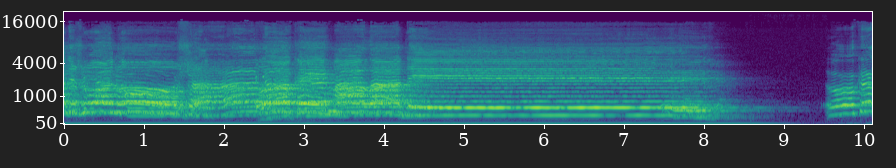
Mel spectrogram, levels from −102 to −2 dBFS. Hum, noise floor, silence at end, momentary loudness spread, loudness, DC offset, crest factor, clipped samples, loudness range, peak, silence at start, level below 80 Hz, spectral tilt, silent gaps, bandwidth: none; -70 dBFS; 0 s; 7 LU; -24 LUFS; 0.3%; 16 dB; under 0.1%; 6 LU; -10 dBFS; 0 s; -80 dBFS; -2 dB/octave; none; 15.5 kHz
